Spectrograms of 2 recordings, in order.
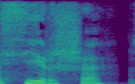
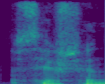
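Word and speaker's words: Saoirse: Так вот, ее имя пишется Сауирсе. – Ну да, да, да. – Говорится Сирша. – Сирша, да. Абсолютно верно.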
